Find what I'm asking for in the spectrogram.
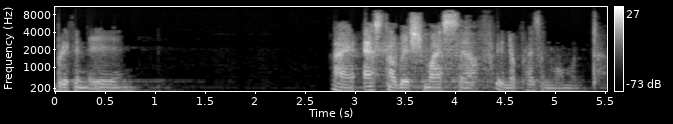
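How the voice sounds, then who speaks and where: A soft-spoken man talks at a very slow pace. His pitch sits in the middle range and his intonation stays fairly even. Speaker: meditation teacher. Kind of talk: guided meditation. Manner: relaxing, peaceful, soft-spoken.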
